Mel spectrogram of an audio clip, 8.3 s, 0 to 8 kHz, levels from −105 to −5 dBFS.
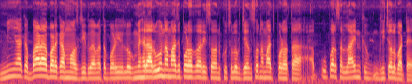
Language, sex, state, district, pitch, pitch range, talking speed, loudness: Bhojpuri, male, Bihar, Muzaffarpur, 160 Hz, 150-175 Hz, 190 wpm, -19 LUFS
